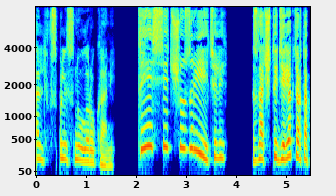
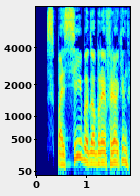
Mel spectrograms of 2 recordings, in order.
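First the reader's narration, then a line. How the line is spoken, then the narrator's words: Laughing man. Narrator (Russian): рассмеялся Дон Карлос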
